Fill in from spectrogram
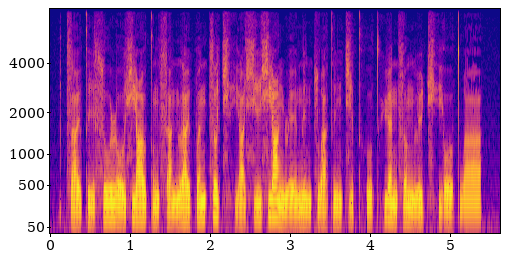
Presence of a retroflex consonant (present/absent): present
